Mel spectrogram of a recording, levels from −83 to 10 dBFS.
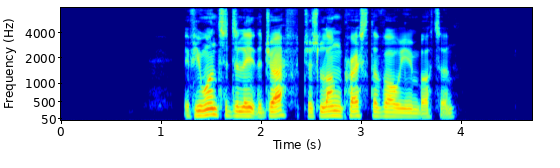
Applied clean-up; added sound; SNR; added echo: none; none; none; none.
